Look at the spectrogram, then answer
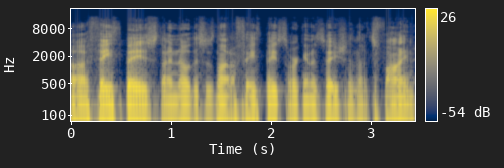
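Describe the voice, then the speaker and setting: A man's fairly low voice with vocal fry and a dark, mellow tone at a fairly quick pace, dry and close with no echo on a very clean recording with a silent background. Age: 70s. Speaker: scientist giving a public talk. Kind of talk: lecture. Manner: halting.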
